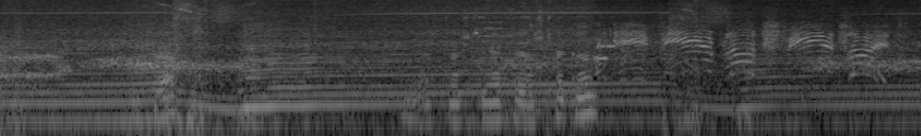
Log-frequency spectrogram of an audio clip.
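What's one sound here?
A sports car engine shifts up through the gears.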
